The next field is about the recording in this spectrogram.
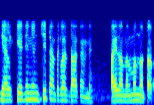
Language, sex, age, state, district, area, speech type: Telugu, male, 18-30, Andhra Pradesh, West Godavari, rural, conversation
